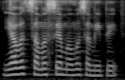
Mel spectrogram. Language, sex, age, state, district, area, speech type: Sanskrit, female, 45-60, Maharashtra, Nagpur, urban, spontaneous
